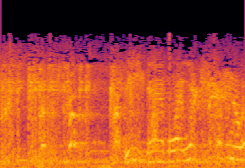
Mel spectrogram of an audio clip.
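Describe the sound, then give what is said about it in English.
A dog barks and yips excitedly in quick, repeated bursts, fairly loud, with whining yelps mixed in across the whole stretch. “You go upstairs and get that dog off your bed.”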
